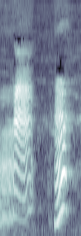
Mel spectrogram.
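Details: A domestic cat, found hiding indoors and scolded as a little thief, gives two clear meows: a drawn-out wavering cry, a brief pause, then a shorter rising-falling meow.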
